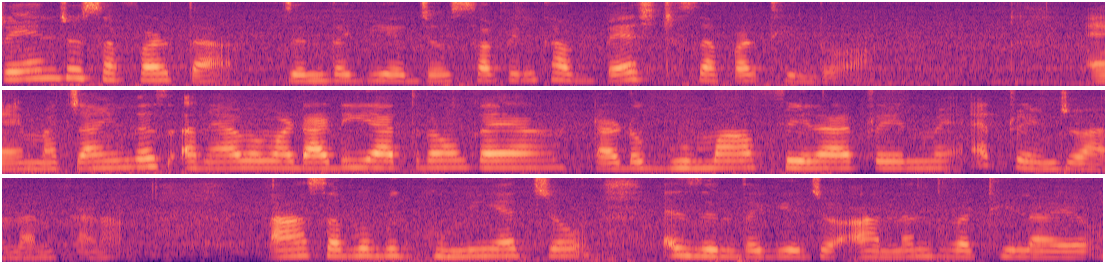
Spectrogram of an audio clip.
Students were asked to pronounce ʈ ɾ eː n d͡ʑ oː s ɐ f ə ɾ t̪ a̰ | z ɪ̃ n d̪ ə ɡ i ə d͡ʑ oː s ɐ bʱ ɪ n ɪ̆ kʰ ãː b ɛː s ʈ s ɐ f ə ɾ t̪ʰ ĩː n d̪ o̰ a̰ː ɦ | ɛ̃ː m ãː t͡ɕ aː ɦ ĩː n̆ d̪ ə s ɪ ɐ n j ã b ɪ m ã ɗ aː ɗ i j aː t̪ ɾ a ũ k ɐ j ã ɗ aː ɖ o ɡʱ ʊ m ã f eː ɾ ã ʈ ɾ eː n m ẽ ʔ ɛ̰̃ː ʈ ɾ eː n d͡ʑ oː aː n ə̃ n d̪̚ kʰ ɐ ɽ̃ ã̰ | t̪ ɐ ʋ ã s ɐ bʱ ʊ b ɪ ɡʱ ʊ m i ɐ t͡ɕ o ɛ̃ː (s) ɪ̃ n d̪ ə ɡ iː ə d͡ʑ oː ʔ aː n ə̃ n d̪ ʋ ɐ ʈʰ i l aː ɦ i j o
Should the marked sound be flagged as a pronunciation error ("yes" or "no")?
yes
